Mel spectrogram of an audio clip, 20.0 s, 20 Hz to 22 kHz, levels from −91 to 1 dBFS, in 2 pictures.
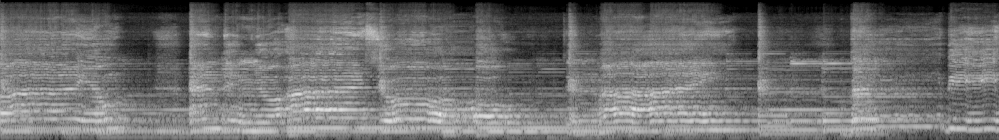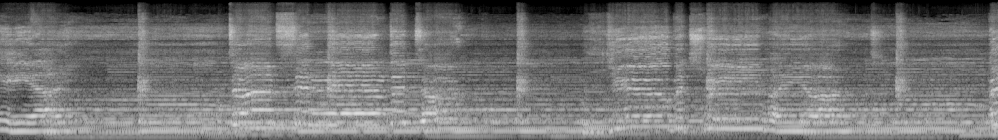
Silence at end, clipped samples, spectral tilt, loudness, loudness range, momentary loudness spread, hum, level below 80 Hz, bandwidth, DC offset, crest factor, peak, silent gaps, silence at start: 0 s; under 0.1%; -2 dB/octave; -17 LUFS; 5 LU; 11 LU; none; -60 dBFS; over 20 kHz; under 0.1%; 18 dB; 0 dBFS; none; 0 s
